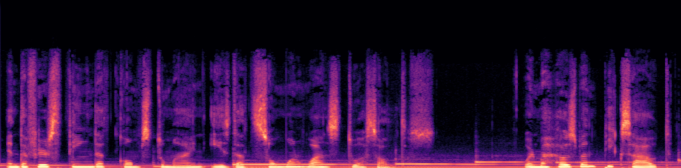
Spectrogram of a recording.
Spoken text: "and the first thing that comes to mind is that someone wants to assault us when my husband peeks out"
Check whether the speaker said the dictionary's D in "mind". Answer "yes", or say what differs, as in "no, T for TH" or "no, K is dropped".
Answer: no, D is dropped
